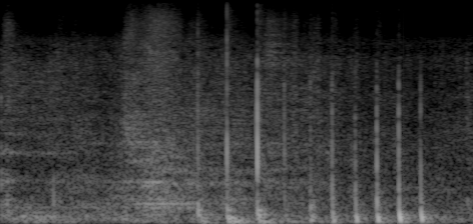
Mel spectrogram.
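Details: No animal voice is heard, only a soft rushing sound followed by a run of sharp taps or knocks, about two per second, over low indoor rumble.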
